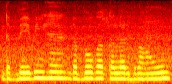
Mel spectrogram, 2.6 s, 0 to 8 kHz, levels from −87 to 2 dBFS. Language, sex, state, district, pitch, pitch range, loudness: Hindi, female, Punjab, Fazilka, 210 Hz, 205-215 Hz, -13 LUFS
